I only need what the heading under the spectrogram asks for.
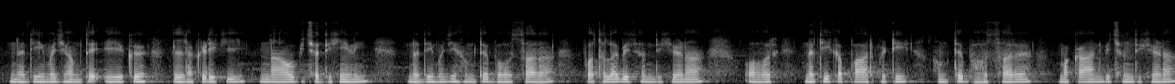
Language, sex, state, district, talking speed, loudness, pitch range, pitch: Hindi, male, Uttarakhand, Tehri Garhwal, 185 wpm, -20 LUFS, 115-120 Hz, 120 Hz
